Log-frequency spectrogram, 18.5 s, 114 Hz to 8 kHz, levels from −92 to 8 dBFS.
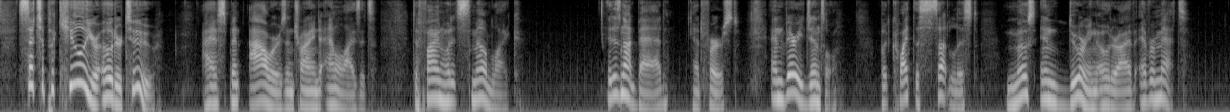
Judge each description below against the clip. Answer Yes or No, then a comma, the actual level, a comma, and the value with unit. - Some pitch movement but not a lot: No, wide, 7.4 semitones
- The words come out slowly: Yes, slow, 125 wpm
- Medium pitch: Yes, medium, 150 Hz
